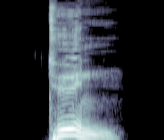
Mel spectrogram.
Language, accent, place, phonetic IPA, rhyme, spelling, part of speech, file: German, Germany, Berlin, [tøːn], -øːn, tön, verb, De-tön.ogg
- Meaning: 1. singular imperative of tönen 2. first-person singular present of tönen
